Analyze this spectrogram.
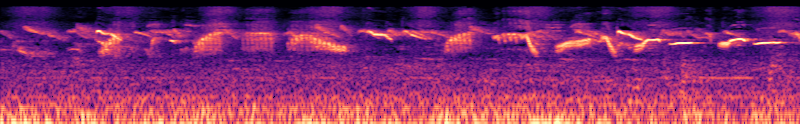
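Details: Loud Chinese hwamei (melodious laughingthrush) singing a rich run of varied whistled phrases, with quick slurred upward and downward notes and short trills flowing almost without pause over faint low background hum.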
